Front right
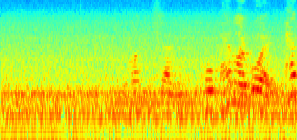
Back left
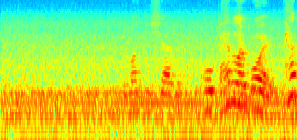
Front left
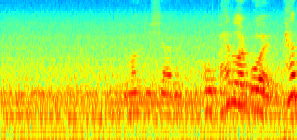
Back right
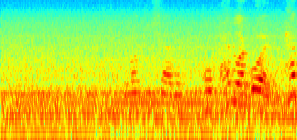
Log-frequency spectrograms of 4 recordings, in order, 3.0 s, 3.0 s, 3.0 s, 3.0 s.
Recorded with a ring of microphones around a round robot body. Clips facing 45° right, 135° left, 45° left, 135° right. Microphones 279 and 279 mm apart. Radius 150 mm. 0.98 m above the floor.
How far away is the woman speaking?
About 3.5 m.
